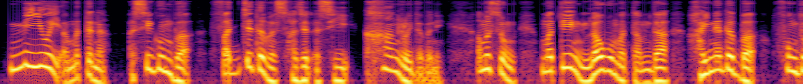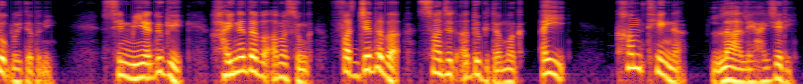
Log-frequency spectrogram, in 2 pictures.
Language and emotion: Manipuri, disgusted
